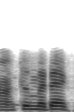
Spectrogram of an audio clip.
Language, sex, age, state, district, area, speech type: Kannada, female, 18-30, Karnataka, Dakshina Kannada, rural, conversation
